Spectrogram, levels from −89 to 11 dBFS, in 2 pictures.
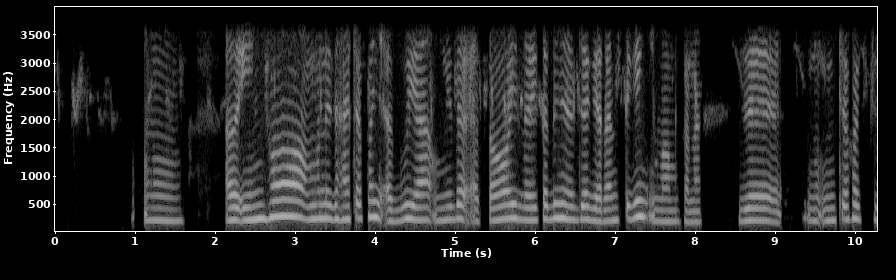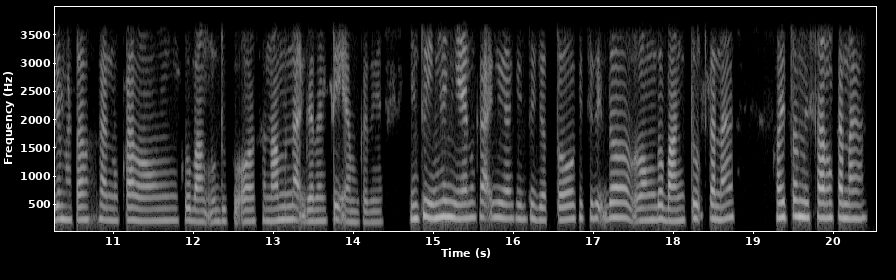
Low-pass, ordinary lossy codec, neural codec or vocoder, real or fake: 3.6 kHz; none; none; real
